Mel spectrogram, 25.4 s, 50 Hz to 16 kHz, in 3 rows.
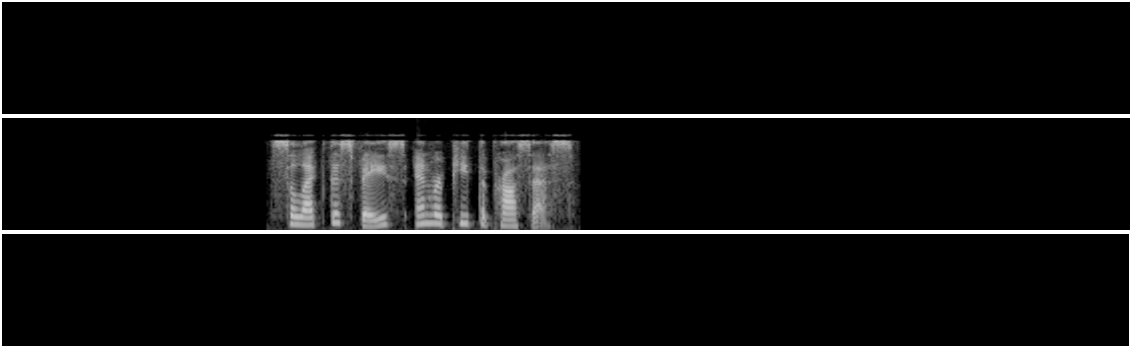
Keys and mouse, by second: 0.8 ctrl+middle click, 1.5 shift+middle click, 2.2 middle click, 4.7 KP_3, 5.6-9.1 drag, 9.7 3, 9.8 click, 10.4 middle click, 14.0 e, 15.6 middle click, 16.5 KP_3, 16.9 click, 17.2 click, 17.5 click, 17.5 r, 17.9 middle click, 18.2 KP_1, 18.5 g, 18.6 click, 19.1 alt+z, 19.4 alt+z, 19.7 middle click, 20.0 s, 20.1 click, 20.6 KP_Enter, 20.6 g, 20.7 click, 20.9 KP_3, 21.2 click, 21.9 click, 22.7 middle click, 23.0 i, 23.6 KP_1, 23.9 KP_3, 24.7 ctrl+KP_Add, 25.0 click.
